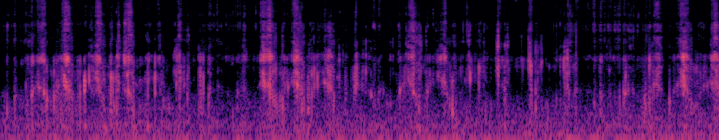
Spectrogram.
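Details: Apple chunks crunched by an English Cream Golden Retriever: sharp, bright bite snaps come several per second, louder clusters near four and ten seconds, softer munching between, and a faint low hum underneath.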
